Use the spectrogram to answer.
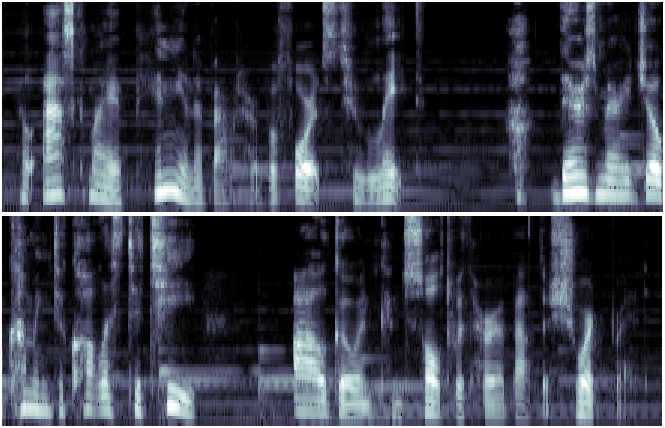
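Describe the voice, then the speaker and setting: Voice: mid-range voice, natural voice. An actor playing an earnest, precocious young schoolboy who chats dreamily in quaint grown-up phrases, in a dramatized audiobook. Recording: music under the voice.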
